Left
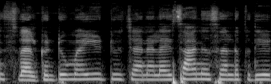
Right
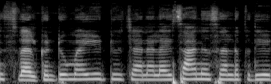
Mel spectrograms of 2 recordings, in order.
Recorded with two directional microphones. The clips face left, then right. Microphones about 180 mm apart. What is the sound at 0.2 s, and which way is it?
A woman's voice, 50° right (ahead or behind).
